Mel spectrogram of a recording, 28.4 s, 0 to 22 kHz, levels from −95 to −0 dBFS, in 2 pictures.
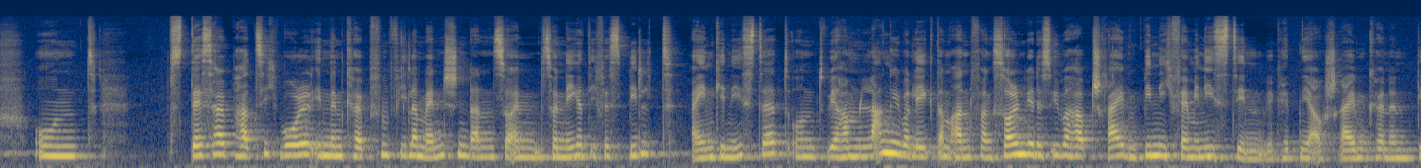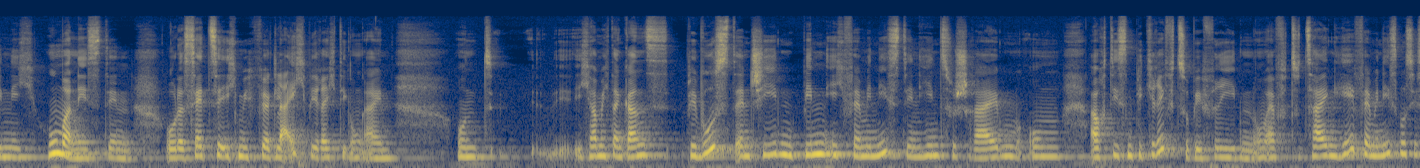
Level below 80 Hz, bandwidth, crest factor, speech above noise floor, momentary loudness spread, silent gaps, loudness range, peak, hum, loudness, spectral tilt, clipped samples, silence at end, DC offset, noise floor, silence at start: -56 dBFS; 15.5 kHz; 18 dB; 33 dB; 10 LU; none; 5 LU; -4 dBFS; none; -22 LUFS; -5 dB/octave; under 0.1%; 0 s; under 0.1%; -54 dBFS; 0 s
